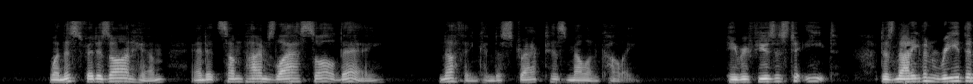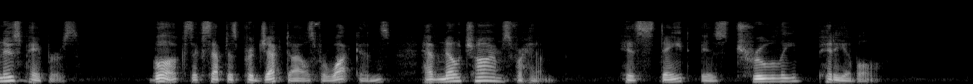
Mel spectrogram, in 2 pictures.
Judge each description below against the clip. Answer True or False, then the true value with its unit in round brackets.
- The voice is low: True (130 Hz)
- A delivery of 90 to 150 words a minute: True (135 wpm)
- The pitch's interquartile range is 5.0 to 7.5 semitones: True (5.4 semitones)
